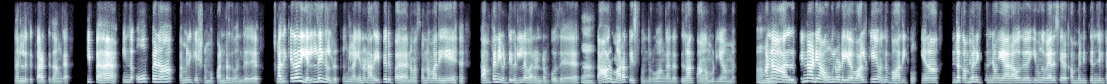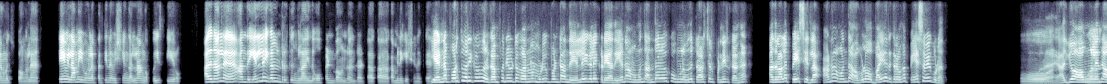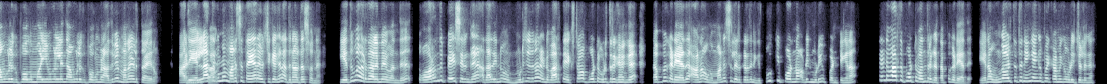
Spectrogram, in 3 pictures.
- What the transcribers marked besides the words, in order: in English: "ஓப்பனா கம்யூனிகேஷன்"; chuckle; background speech; other background noise; in English: "ஓப்பன் பவுன்"; unintelligible speech; in English: "கம்யூனிகேஷனுக்கு?"; laughing while speaking: "எக்ஸ்ட்ராவா போட்டு குடுத்துருக்காங்க"
- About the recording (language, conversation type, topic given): Tamil, podcast, திறந்த மனத்துடன் எப்படிப் பயனுள்ளதாகத் தொடர்பு கொள்ளலாம்?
